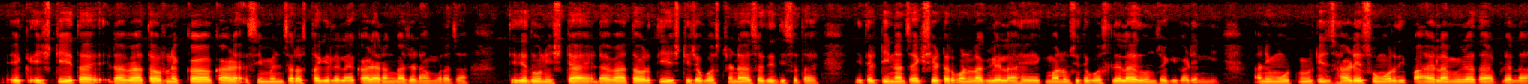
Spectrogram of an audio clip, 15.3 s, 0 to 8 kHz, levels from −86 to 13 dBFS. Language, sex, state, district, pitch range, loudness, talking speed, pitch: Marathi, male, Maharashtra, Nagpur, 120-125 Hz, -21 LUFS, 215 wpm, 120 Hz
